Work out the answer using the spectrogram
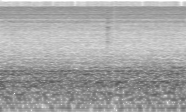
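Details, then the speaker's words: Broken tire valve part leaking air: a constant, unchanging sharp hiss at the valve after the core was spun off; the tire might have to come off. "Oh, yeah, no, there's another one. Yeah, this is actually broken, guys. Wow. Yeah, it's actually broken."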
